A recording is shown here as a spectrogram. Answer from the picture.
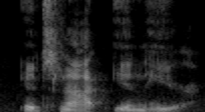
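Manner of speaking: ordinary talk, nothing marked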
